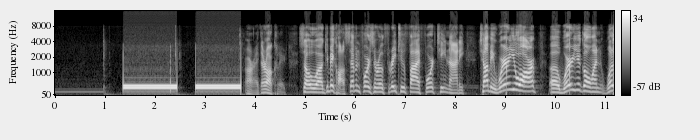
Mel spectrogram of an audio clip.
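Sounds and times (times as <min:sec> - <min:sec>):
telephone line tone: 0:01.4 - 0:03.8
speech: 0:03.8 - 0:11.1.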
